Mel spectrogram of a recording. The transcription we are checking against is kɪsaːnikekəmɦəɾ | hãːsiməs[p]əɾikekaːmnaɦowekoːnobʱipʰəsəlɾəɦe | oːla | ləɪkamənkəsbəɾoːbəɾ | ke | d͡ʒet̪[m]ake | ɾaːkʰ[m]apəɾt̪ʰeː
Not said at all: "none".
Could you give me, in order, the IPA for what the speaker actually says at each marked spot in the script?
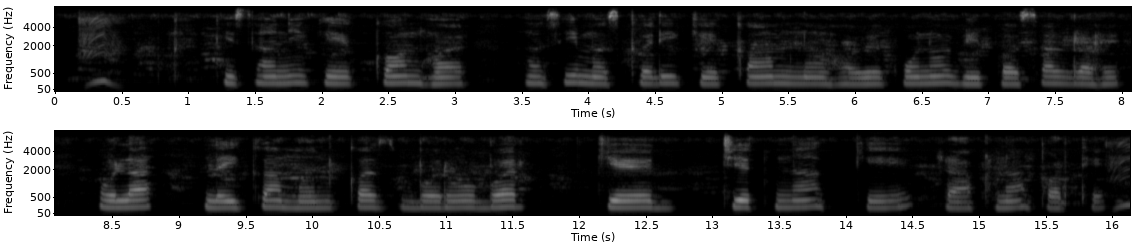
k, n, n

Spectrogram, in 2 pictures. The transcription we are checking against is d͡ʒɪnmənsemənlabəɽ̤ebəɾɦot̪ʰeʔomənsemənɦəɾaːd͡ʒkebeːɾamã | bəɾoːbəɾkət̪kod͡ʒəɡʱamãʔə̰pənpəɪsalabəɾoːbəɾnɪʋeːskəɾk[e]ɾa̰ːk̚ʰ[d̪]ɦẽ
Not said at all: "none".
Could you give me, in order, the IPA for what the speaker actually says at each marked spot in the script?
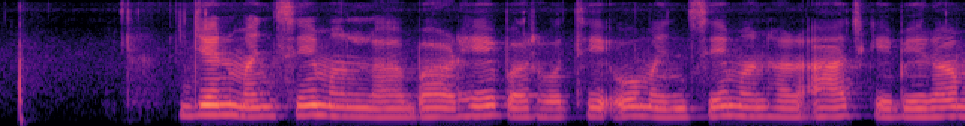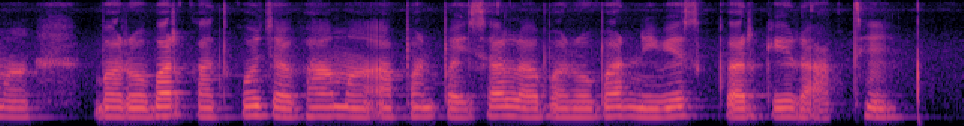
e, t̪

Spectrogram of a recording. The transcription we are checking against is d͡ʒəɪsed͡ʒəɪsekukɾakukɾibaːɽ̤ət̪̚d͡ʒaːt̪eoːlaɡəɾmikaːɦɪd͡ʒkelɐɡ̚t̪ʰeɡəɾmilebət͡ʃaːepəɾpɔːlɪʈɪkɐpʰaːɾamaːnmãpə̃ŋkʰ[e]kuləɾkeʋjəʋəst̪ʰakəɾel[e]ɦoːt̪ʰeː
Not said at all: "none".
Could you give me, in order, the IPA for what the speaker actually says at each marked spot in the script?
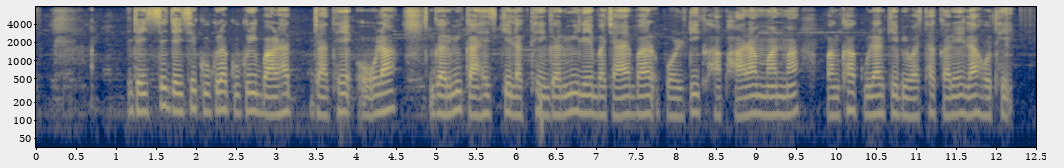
a, a

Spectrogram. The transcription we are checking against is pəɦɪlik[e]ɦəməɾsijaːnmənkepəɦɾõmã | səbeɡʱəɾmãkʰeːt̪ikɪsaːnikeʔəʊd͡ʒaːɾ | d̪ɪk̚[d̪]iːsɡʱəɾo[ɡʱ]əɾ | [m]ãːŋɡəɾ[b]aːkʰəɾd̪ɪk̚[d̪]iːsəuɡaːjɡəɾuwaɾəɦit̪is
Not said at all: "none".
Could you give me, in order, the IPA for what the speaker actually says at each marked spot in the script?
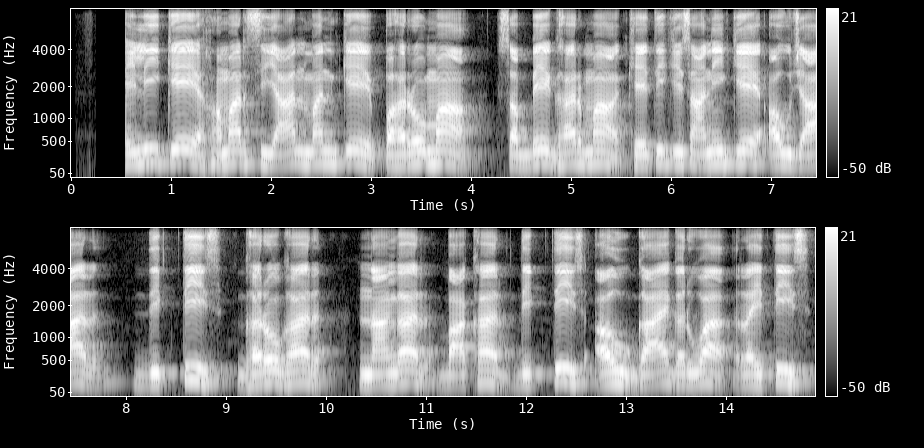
e, t̪, ɡʱ, n, b, t̪

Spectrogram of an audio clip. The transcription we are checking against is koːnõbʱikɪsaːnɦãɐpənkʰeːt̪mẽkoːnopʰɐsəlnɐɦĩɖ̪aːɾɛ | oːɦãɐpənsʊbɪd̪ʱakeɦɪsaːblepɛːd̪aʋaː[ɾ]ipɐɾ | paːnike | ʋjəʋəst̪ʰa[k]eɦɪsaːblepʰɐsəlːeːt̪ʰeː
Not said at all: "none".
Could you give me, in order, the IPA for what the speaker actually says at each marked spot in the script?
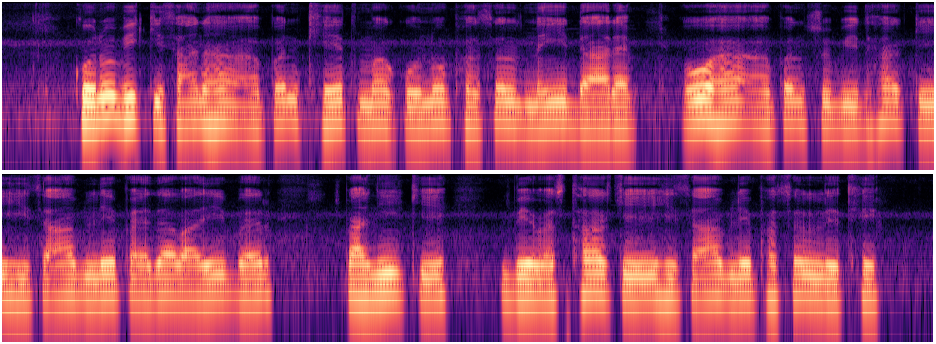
ɾ, k

